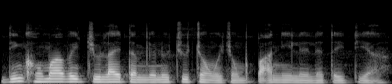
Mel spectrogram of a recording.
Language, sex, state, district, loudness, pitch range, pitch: Wancho, male, Arunachal Pradesh, Longding, -19 LUFS, 95-115 Hz, 105 Hz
